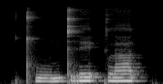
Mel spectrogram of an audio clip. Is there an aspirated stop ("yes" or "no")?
yes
